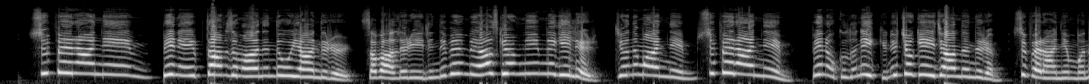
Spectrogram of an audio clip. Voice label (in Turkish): reklam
